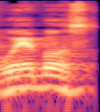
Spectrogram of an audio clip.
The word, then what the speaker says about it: huevos: We have huevos fritos. Listen to the pronunciation of huevos. The H is silent and the V sounds like a B most of the time.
